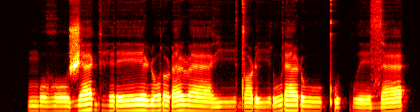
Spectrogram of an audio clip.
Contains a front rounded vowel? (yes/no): no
